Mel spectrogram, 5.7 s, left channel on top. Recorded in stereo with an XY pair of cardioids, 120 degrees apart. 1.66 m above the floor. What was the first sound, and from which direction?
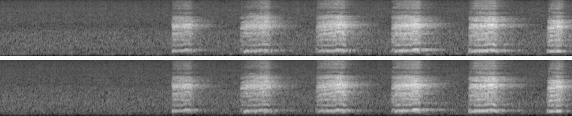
A scream, 5° left.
